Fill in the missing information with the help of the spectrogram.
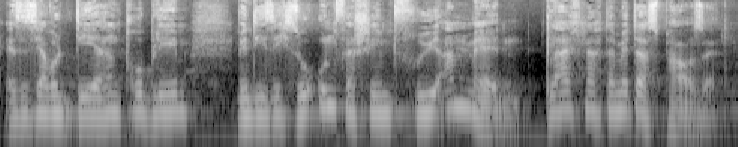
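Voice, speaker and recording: An actor playing a pompous, irritable, controlling company director in a satirical radio play. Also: male voice, medium pitch, lively intonation, a little fast, slightly rough. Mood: indignant. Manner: pompous, self-important. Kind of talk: German radio play acting.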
